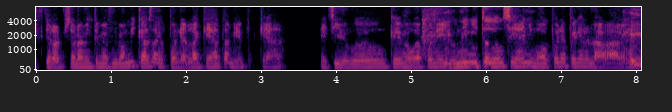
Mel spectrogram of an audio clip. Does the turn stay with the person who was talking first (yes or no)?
no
